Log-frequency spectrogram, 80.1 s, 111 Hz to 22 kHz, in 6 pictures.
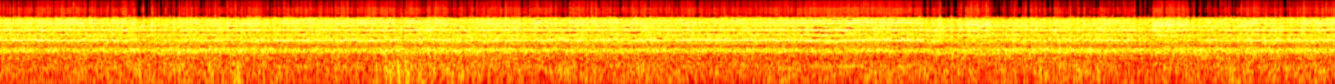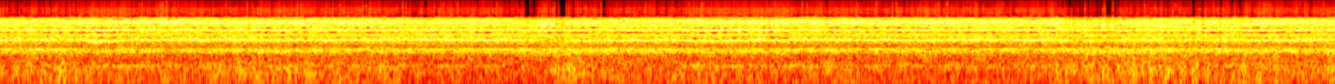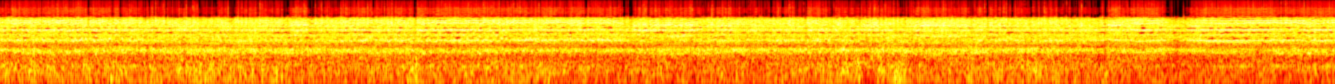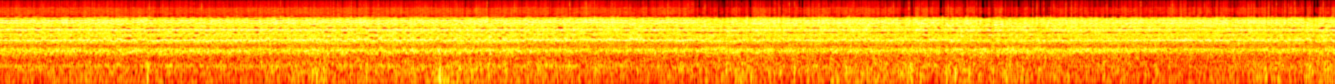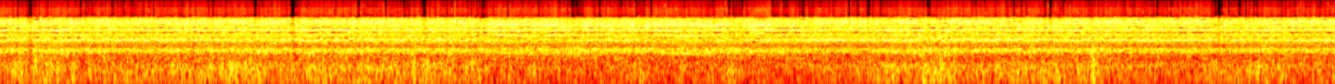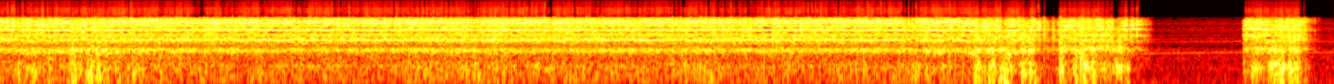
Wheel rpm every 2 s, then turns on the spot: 230, 230, 230, 230, 230, 230, 230, 230, 230, 220, 230, 240, 230, 230, 220, 220, 220, 220, 230, 230, 210, 210, 210, 230, 230, 230, 230, 230, 230, 230, 230, 230, 230, 230, 230, 230, 230, 230, 230, 90.
none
